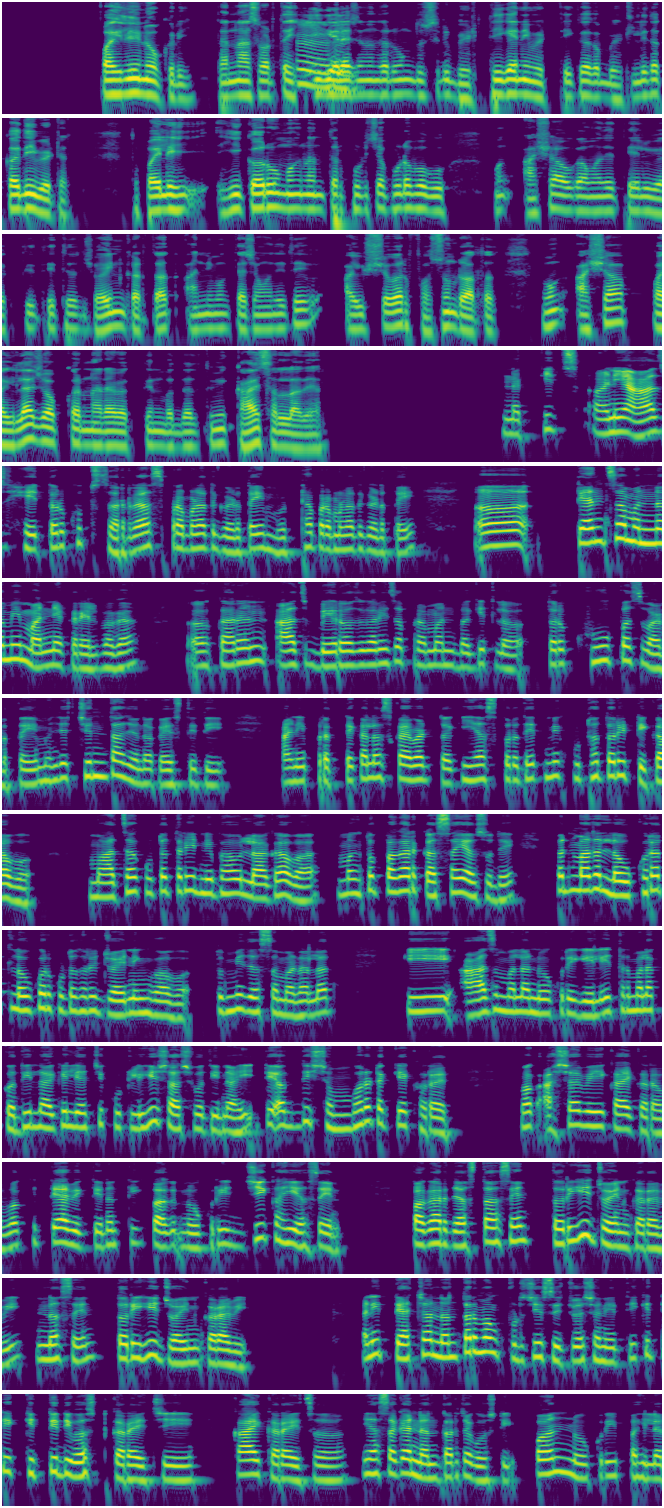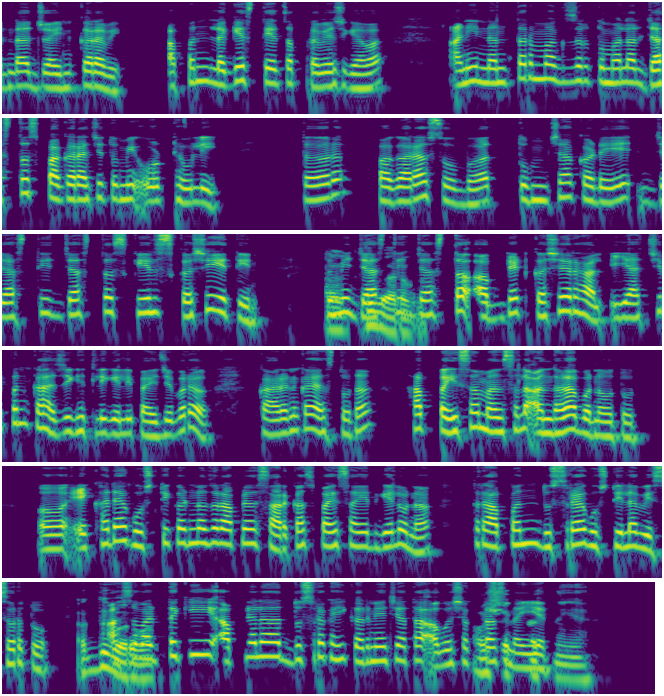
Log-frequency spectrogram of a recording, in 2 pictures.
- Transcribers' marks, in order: tapping; other background noise
- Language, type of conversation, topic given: Marathi, podcast, नोकरी निवडताना तुमच्यासाठी जास्त पगार महत्त्वाचा आहे की करिअरमधील वाढ?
